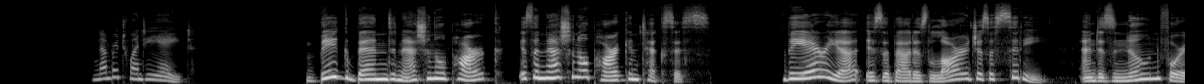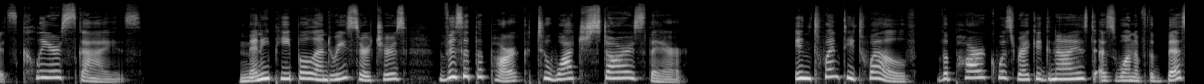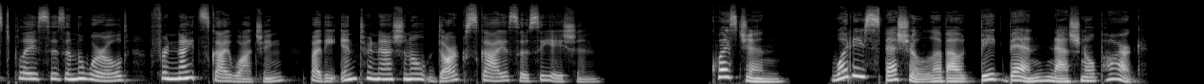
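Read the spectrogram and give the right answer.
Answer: It is one of the best places in the world for night sky watching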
